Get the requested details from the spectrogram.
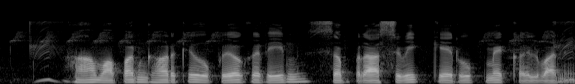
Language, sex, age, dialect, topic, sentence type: Bhojpuri, male, 31-35, Northern, banking, statement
